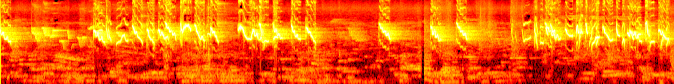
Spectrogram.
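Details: Lombok yellow white-eye (kecial kuning) in an energetic ciak ciak calling bout meant to trigger silent birds to sing: rapid strings of sharp, zigzagging high chirps in dense bursts separated by short pauses.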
